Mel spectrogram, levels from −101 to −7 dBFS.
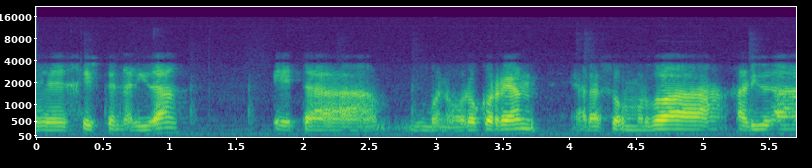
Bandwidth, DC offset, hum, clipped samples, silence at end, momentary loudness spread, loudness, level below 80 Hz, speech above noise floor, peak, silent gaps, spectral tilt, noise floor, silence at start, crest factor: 5.2 kHz; under 0.1%; none; under 0.1%; 0 s; 13 LU; -22 LUFS; -70 dBFS; 31 dB; -4 dBFS; none; -5.5 dB/octave; -53 dBFS; 0 s; 18 dB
